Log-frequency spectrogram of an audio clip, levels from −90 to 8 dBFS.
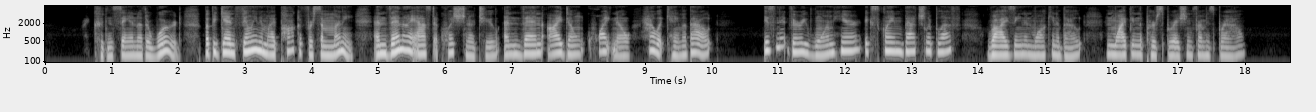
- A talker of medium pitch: Yes, medium, 175 Hz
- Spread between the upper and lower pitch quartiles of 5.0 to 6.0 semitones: No, average, 4.4 semitones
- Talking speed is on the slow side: No, average, 165 wpm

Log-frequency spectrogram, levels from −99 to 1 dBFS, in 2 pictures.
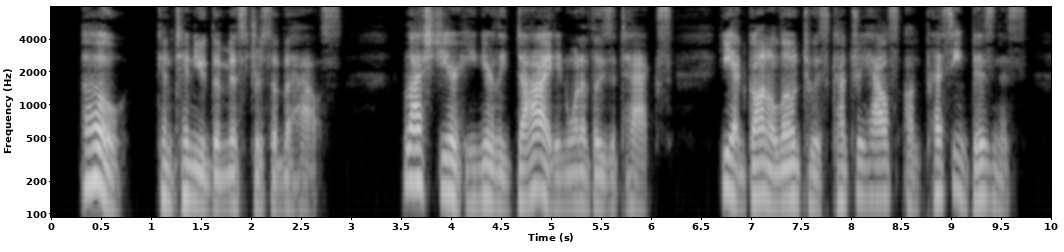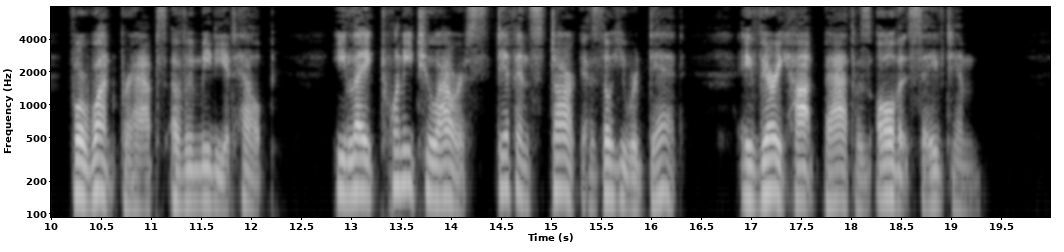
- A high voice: No, low, 135 Hz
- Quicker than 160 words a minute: Yes, average, 170 wpm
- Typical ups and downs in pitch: Yes, average, 4.5 semitones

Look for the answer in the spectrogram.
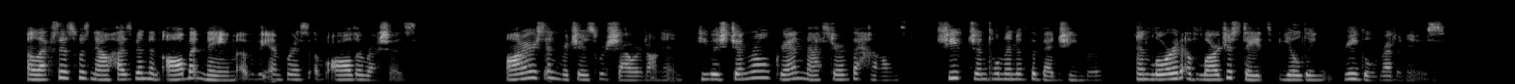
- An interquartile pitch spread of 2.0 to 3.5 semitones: Yes, average, 3.1 semitones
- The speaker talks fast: No, average, 165 wpm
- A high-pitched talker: Yes, high, 230 Hz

